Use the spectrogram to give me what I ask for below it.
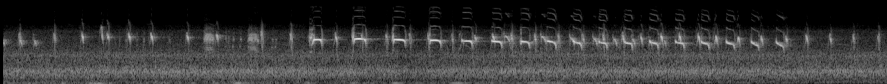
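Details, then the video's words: Greater thornbird (Phacellodomus ruber) song: a quickening series of sharp, high chips swelling into a loud, rapid chattering run, notes about every third of a second. "CANTO DO GRAVETEIRO"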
